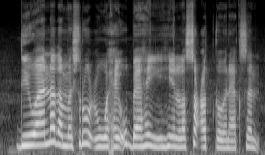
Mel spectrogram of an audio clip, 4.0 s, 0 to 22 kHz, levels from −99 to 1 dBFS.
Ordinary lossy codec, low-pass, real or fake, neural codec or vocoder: none; none; real; none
